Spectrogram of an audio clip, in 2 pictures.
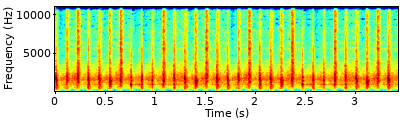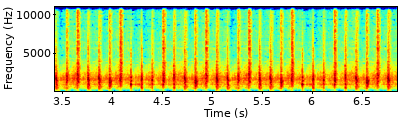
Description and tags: TECHNO LOOPY VERB N COMPRES
mash it up techno loop just compress stuff play with fx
